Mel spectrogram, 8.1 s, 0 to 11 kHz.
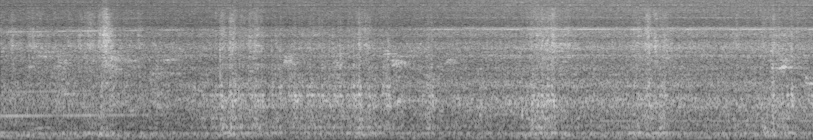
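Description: Keio 7000 series electric train heard from on board while running: a steady rumble of wheels on rail, with occasional sharp clacks over rail joints and a faint whine in the first couple of seconds.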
